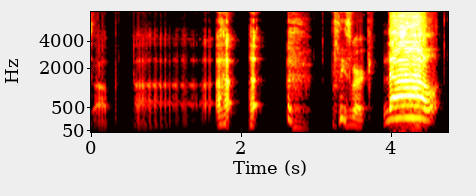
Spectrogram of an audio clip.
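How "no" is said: sudden high yell of no; startled shouted no; loud cry. Real, not acted. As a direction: shout in alarm.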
